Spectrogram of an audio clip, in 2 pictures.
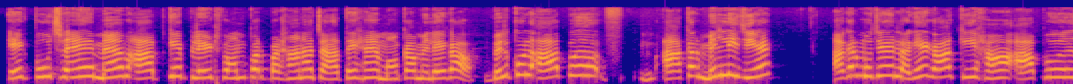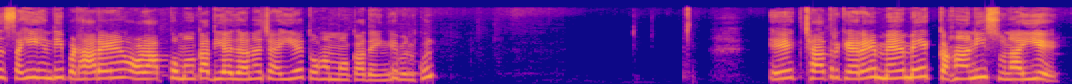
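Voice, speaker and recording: Fast, high-voiced woman teacher. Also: fairly bright tone, no room sound, studio quality. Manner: chatty, laughing, addresses students directly. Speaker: Hindi teacher. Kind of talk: live classroom lesson chat. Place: classroom with students.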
